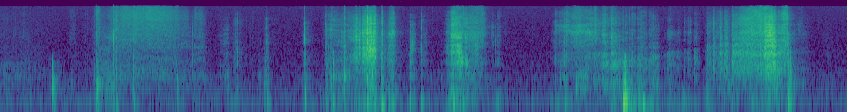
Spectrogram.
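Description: Long nails scratch along the edges of the thick, uncoated paper pages of an open encyclopaedia and turn them, recorded up close. Soft, bright scratching and rustling build into louder, crisp crunching swishes as each page flips, with sharp taps and short pauses between.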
